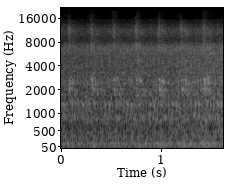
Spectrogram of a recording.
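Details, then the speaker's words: Thai truck with an Eaton cable-shift gearbox: even, steady diesel idle with a soft regular beat, no knocks or rattles. Very smooth, healthy idle. "8cนะครับผมเครื่องJ84โคตรนิ่มอ่ะ"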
